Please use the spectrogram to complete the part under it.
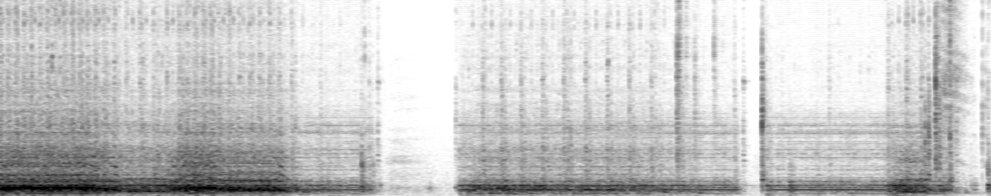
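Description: A sewing machine stitches the seam of an elasticated skirt in loud, steady whirring runs, stopping briefly twice before starting up again, with no talking over it.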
